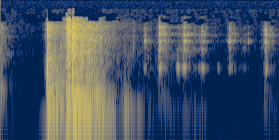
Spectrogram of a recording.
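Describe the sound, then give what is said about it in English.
A kitchen back door is kicked shut with a heavy thud, followed by a few faint rattles and clicks as it settles in its frame. “The back door's wide open. I'll close it. Wait a minute, don't touch it. Don't touch that knob. Kick it shut.”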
